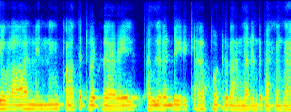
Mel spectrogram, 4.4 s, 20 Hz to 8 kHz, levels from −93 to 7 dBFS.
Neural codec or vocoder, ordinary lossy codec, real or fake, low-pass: codec, 16 kHz, 1 kbps, FreqCodec, smaller model; none; fake; none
